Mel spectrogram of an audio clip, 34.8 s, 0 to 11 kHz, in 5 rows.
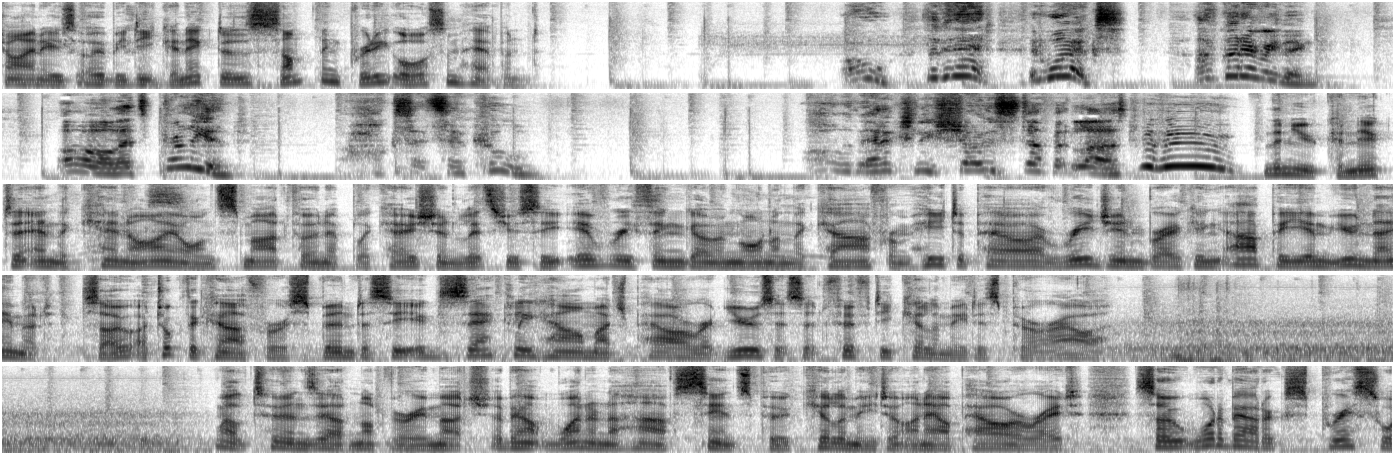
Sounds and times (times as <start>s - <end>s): Speech: 0.0s - 2.7s, 4.2s - 9.7s, 11.0s - 26.4s, 28.9s - 34.7s
Music: 0.0s - 34.7s.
